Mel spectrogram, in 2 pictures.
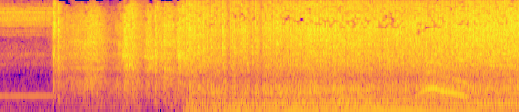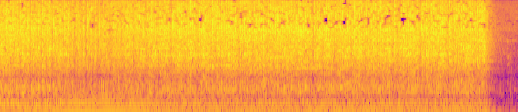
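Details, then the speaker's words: Ford Barra engine swapped into a Mustang, first start after a two-year build: short crank, then it catches into a steady, even idle with a deep low drone and no knocks; normal start and idle. "she'll run man that is awesome"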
